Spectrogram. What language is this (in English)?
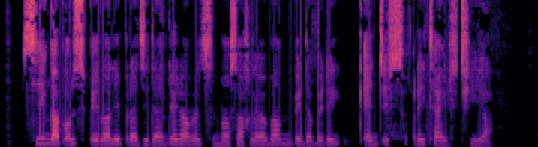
Georgian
